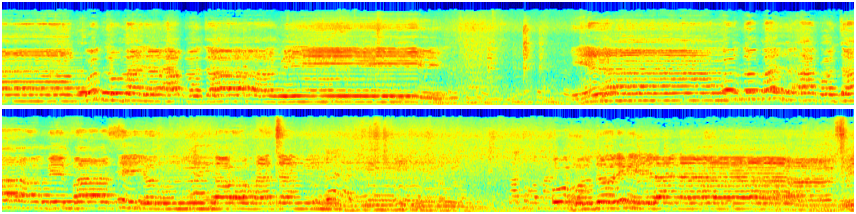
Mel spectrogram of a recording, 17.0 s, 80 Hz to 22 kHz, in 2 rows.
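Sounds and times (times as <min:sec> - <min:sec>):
person chanting: 0:05.7 - 0:17.0.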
